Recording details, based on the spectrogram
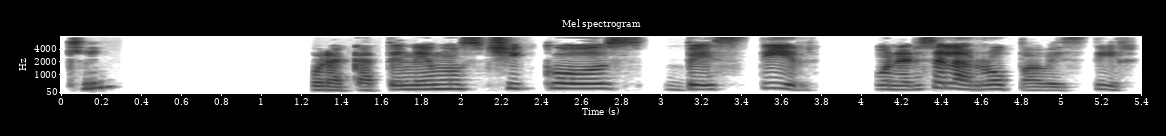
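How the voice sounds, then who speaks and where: A woman with a fairly high voice teaches a language class slowly, patiently quizzing her students and encouraging them with praise for their answers. The audio is dry with no echo, dull and lo-fi.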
